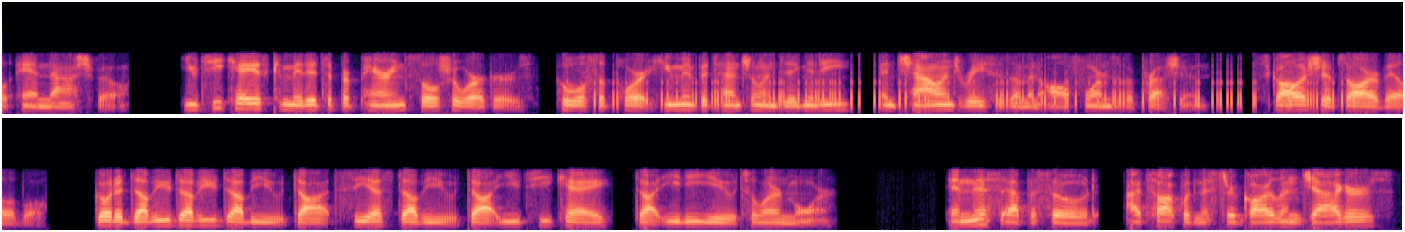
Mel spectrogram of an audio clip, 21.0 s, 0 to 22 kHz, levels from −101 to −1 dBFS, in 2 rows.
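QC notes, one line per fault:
4.24–10.14 s, train of clicks: right after "preparing social workers who", roughly a hundred same-shaped clicks arrive at about 15.8 per second with uneven spacing, peaking around 10 dB above the speech and audible in pauses too. The matching click shape sets this apart from random crackle. Likely interference or a faulty connection.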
